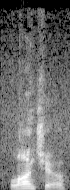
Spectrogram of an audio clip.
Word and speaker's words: Lancia: I guess you're supposed to pronounce it Lancia. That's the proper way of doing it.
